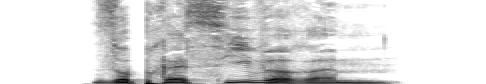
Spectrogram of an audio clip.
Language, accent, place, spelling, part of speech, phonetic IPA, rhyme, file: German, Germany, Berlin, suppressiverem, adjective, [zʊpʁɛˈsiːvəʁəm], -iːvəʁəm, De-suppressiverem.ogg
- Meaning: strong dative masculine/neuter singular comparative degree of suppressiv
